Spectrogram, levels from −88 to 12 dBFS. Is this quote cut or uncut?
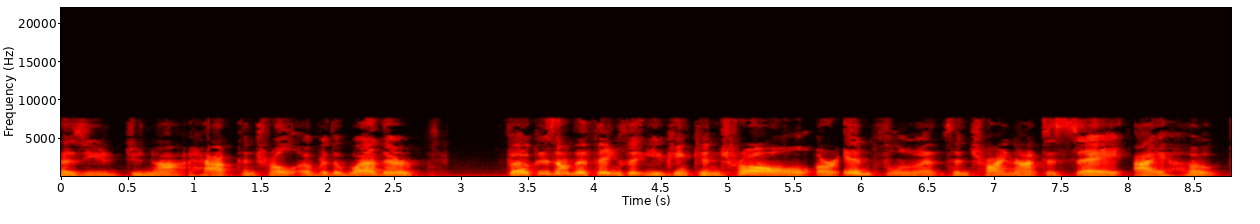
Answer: cut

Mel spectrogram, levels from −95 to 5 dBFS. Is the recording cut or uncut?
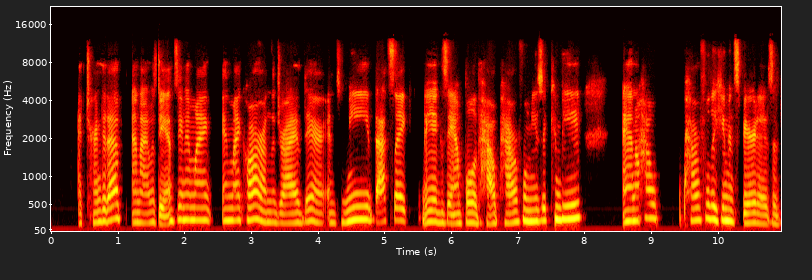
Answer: cut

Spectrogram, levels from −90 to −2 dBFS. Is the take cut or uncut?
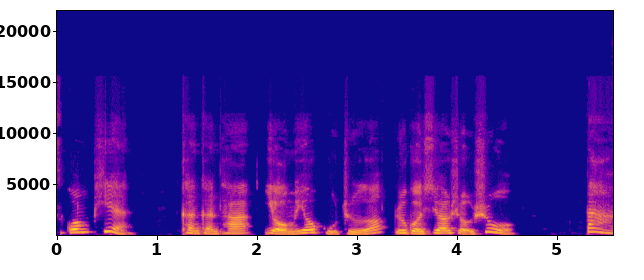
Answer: cut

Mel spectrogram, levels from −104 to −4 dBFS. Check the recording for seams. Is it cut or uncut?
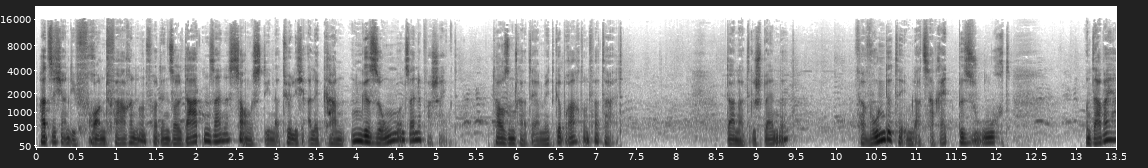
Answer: cut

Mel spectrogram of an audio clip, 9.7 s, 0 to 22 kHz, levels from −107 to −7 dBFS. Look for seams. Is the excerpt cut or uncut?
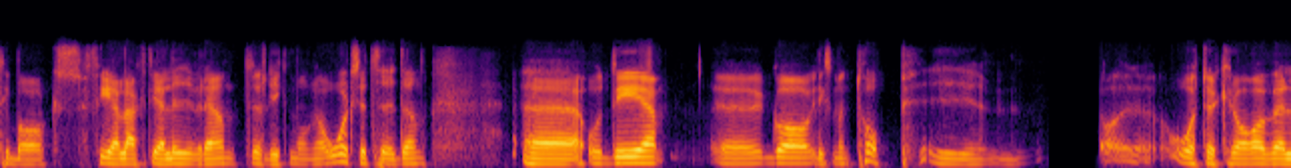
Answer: cut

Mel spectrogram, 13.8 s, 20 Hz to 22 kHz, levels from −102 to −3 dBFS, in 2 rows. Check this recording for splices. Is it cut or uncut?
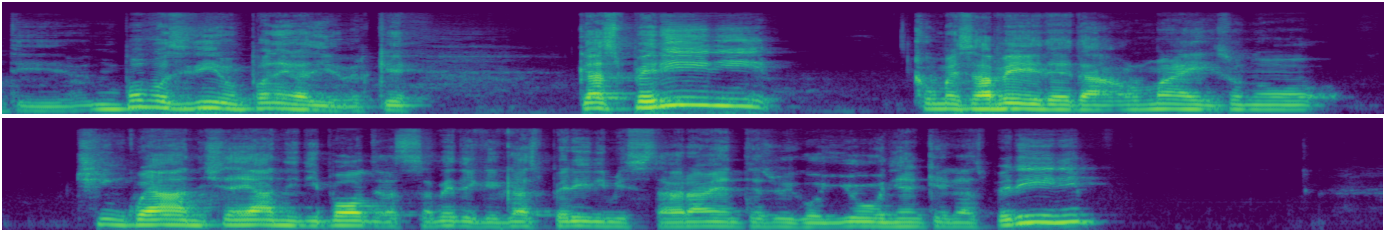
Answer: uncut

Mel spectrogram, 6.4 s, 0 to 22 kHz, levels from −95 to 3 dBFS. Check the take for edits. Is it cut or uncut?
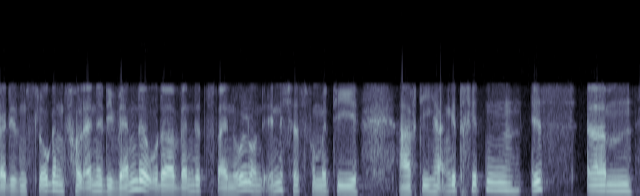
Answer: uncut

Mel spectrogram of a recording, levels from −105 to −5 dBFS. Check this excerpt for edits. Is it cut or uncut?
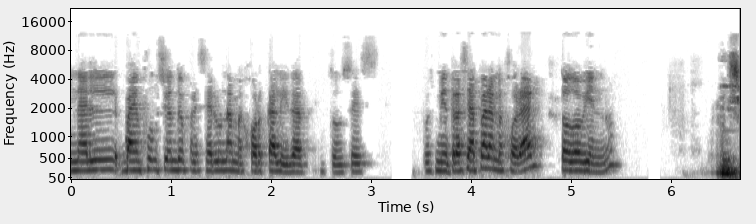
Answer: uncut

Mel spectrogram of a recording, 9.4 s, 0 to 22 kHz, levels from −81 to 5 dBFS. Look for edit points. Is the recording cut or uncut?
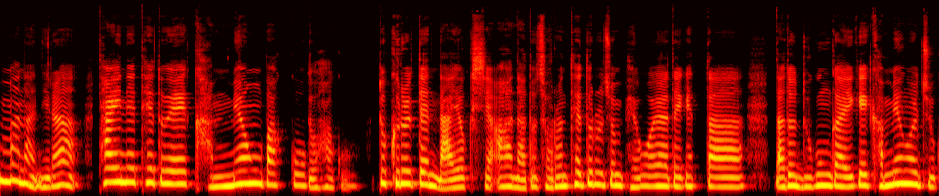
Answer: cut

